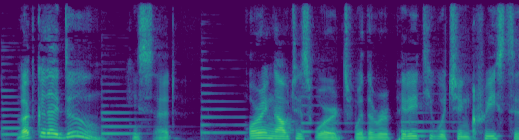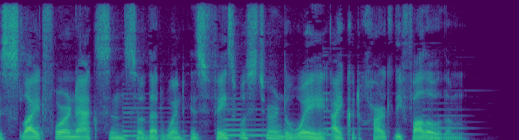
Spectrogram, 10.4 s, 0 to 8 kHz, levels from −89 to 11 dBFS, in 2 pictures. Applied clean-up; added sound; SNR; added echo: neural mask model RNNoise.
